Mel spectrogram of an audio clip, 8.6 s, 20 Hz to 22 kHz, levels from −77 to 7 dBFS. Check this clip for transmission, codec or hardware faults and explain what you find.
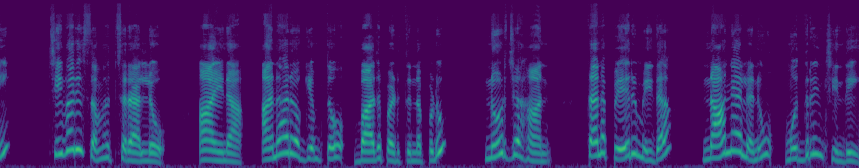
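Two related timing faults are present, both caused by mismatched clocks.

Clock drift between sender and receiver runs through the whole clip. The sender's clock is about 5 percent fast. Audio arrives quicker than it is played, so the receiver's buffer keeps filling. Small timing hiccups recur all through the clip, at uneven intervals.

Repeated timing corrections occur from 0.05 s to 8.46 s. To stop the buffer overflowing, the receiver keeps cutting out short pieces. This matches a sender running at 105 percent speed. The cuts are small and unevenly spaced. If heard at all, they come across as slight hiccups or an unsteady tempo.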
